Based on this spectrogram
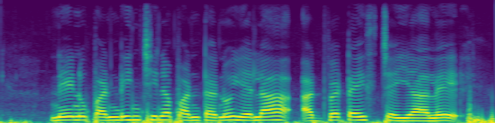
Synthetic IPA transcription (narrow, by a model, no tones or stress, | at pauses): ne̞ːnupɐɳɖiɲt͡ʃinɐpɐɳʈɐnuɛlaːɐɖʋɐɾʈɐjst͡ʃɛːjːaːleː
